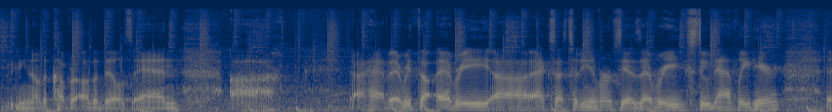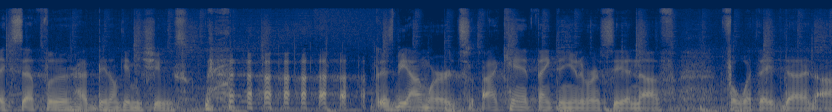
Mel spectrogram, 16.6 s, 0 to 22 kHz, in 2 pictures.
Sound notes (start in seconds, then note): 10.4 laughs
